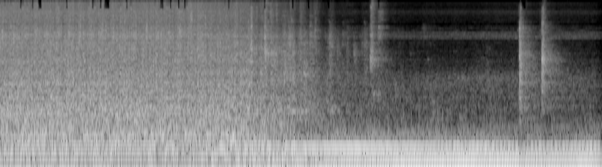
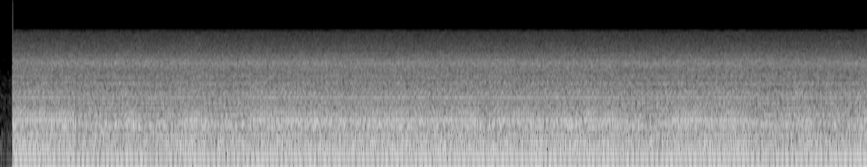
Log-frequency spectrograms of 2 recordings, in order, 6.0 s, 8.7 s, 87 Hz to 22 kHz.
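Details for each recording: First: Canard experimental aircraft engine ground run after fitting new ignition part, tested at various rpm on left and right ignition: steady deep roar settling to a smooth lower drone before cutoff; engine runs normally. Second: Experimental canard aircraft engine at 2,500 rpm cruise with new propeller: steady drone with slow slight pitch rise and fall, engine surging about 20 rpm; ignition issue suspected.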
